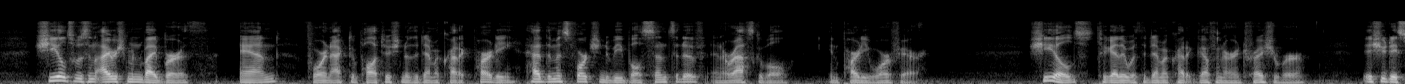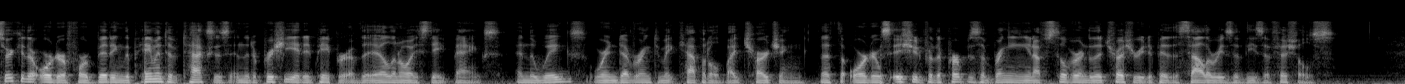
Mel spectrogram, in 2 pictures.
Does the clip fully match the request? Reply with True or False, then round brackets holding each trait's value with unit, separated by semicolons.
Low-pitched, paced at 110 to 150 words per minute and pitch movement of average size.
False (95 Hz; 180 wpm; 4.3 semitones)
